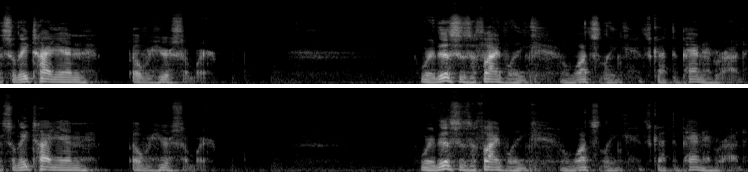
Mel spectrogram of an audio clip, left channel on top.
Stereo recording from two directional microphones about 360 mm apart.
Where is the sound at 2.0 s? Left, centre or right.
Right.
